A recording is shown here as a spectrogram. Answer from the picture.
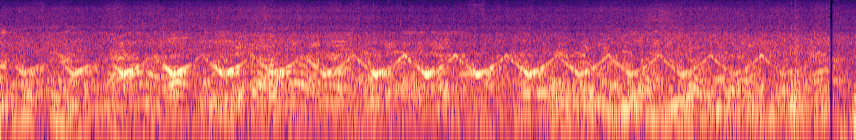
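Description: Siren of a police convoy vehicle with a flashing light bar, a fast yelp rising and falling about two and a half times a second, with crowd voices underneath.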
